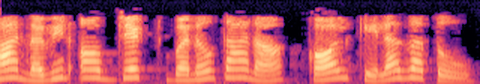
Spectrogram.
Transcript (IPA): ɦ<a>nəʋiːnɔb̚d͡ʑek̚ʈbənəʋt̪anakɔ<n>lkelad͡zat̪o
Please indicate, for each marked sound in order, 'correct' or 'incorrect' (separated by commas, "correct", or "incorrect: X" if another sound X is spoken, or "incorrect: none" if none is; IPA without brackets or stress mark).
correct, incorrect: none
